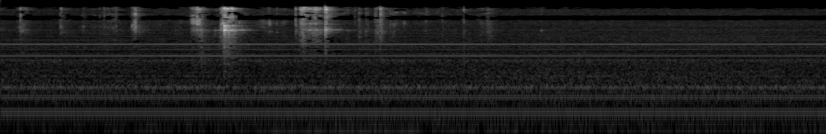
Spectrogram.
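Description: Steady low hum of the powered-on laser engraver, with a short metallic clink about two seconds in.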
